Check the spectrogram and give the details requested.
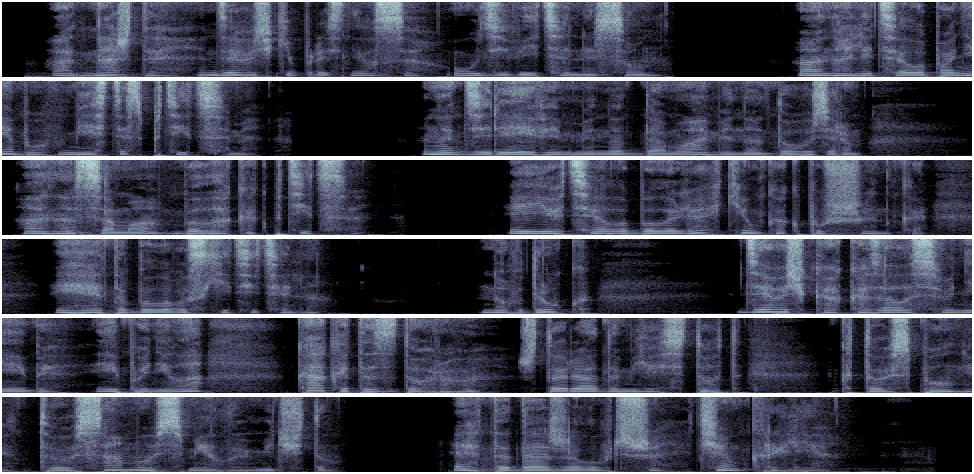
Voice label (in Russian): lang russkij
